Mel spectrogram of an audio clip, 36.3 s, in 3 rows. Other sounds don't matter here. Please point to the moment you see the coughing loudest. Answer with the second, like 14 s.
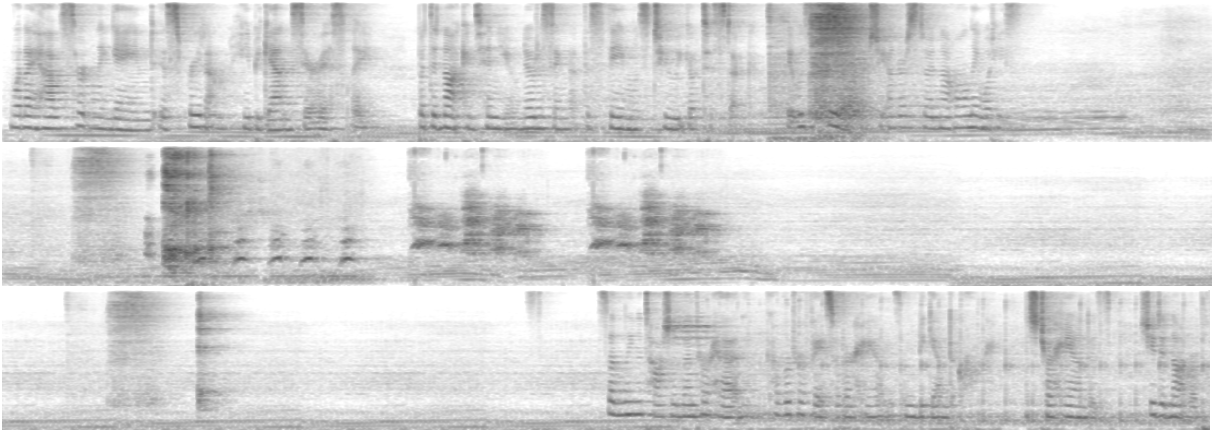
14 s.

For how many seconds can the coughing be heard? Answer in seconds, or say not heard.
4 s.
